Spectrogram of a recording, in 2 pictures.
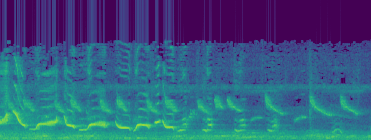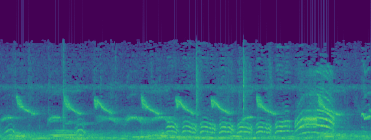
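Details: A tame Chinese hwamei sings a loud, rich phrase of swooping whistles, then a series of repeated high slurred notes and a burst of harsh, layered notes near the end.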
